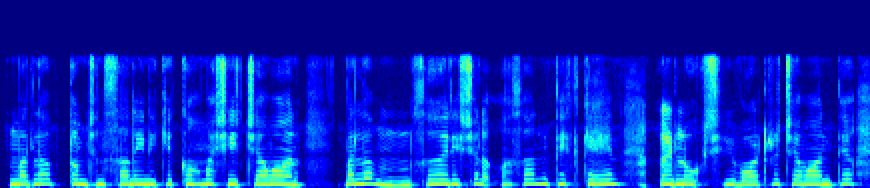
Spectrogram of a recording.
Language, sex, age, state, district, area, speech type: Kashmiri, female, 30-45, Jammu and Kashmir, Baramulla, rural, spontaneous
